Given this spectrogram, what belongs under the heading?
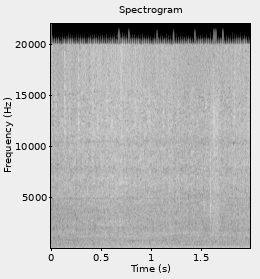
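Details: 1999 Jeep Cherokee XJ 4.0 L inline six idling after tapping the starter got it to fire, a steady low hum with an even beat and no knocks or misses; normal idle, bad starter suspected behind the hard starts.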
